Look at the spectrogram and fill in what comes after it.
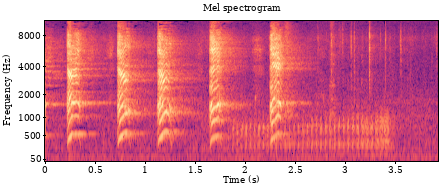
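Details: Five quick shrill yaps from micro teacup poodles Mokona and Momoko, American-bred AKC dogs now in Hong Kong, followed by a low, buzzy growl-like rumble that fades out.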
